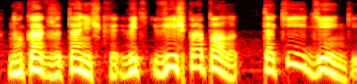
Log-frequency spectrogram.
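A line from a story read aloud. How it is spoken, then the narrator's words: Babbling. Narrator (Russian): лепетала хозяйка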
